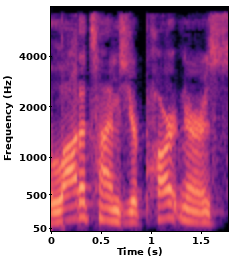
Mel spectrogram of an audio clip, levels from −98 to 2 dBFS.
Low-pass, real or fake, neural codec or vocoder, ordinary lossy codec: 7.2 kHz; fake; vocoder, 44.1 kHz, 128 mel bands, Pupu-Vocoder; MP3, 48 kbps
